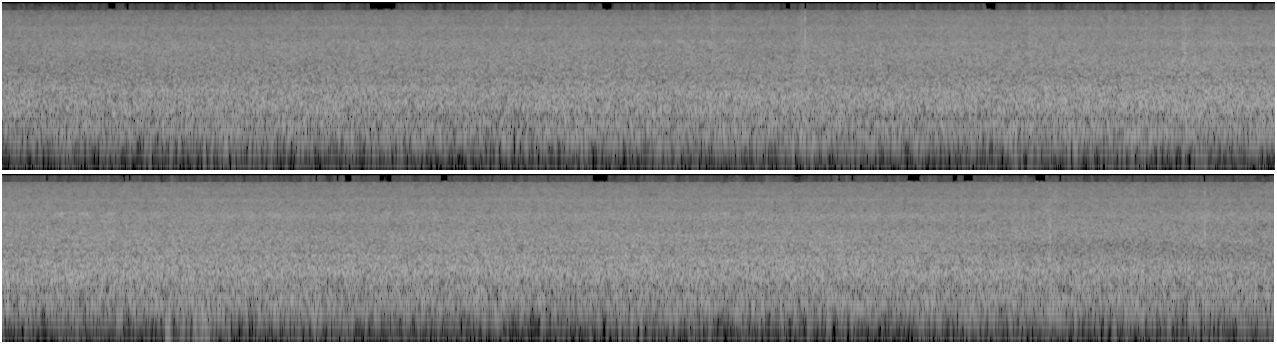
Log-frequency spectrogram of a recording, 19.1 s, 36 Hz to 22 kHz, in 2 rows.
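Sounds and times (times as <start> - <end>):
stream water rushing over rocks: 0.0 - 19.0.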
